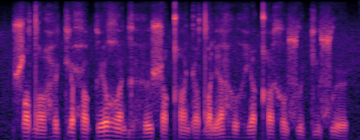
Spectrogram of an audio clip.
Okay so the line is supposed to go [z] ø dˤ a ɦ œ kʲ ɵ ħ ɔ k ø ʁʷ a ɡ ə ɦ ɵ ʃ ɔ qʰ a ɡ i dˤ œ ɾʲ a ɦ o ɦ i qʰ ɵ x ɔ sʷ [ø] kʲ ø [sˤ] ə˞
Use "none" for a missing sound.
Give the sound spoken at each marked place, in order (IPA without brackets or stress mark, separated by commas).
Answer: ʃ, ɛ, sʷ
